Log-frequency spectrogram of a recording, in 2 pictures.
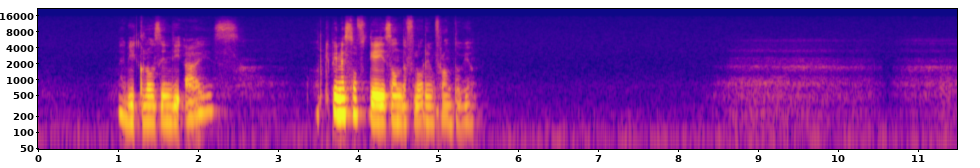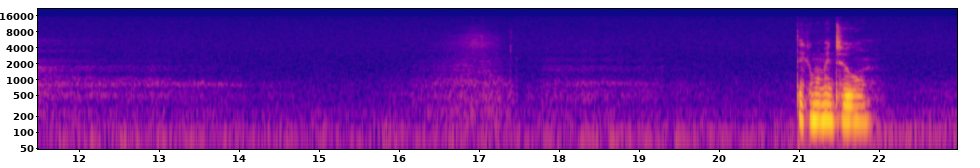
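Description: A young woman sings slowly and calmly into a close microphone.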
